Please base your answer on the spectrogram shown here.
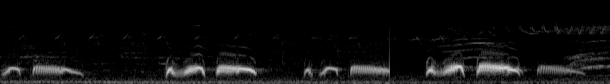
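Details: Spotted dove coos in the thúc gù lure style for stimulating kept males: several quick humped notes paired with longer level coos, repeated in uneven bursts about every two seconds.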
